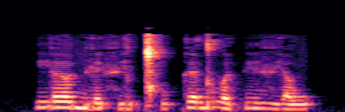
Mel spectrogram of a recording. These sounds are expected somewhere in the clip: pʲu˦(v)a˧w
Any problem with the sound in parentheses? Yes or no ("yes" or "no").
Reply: yes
